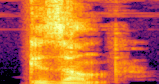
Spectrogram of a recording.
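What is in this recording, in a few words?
"gazump", Australian English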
